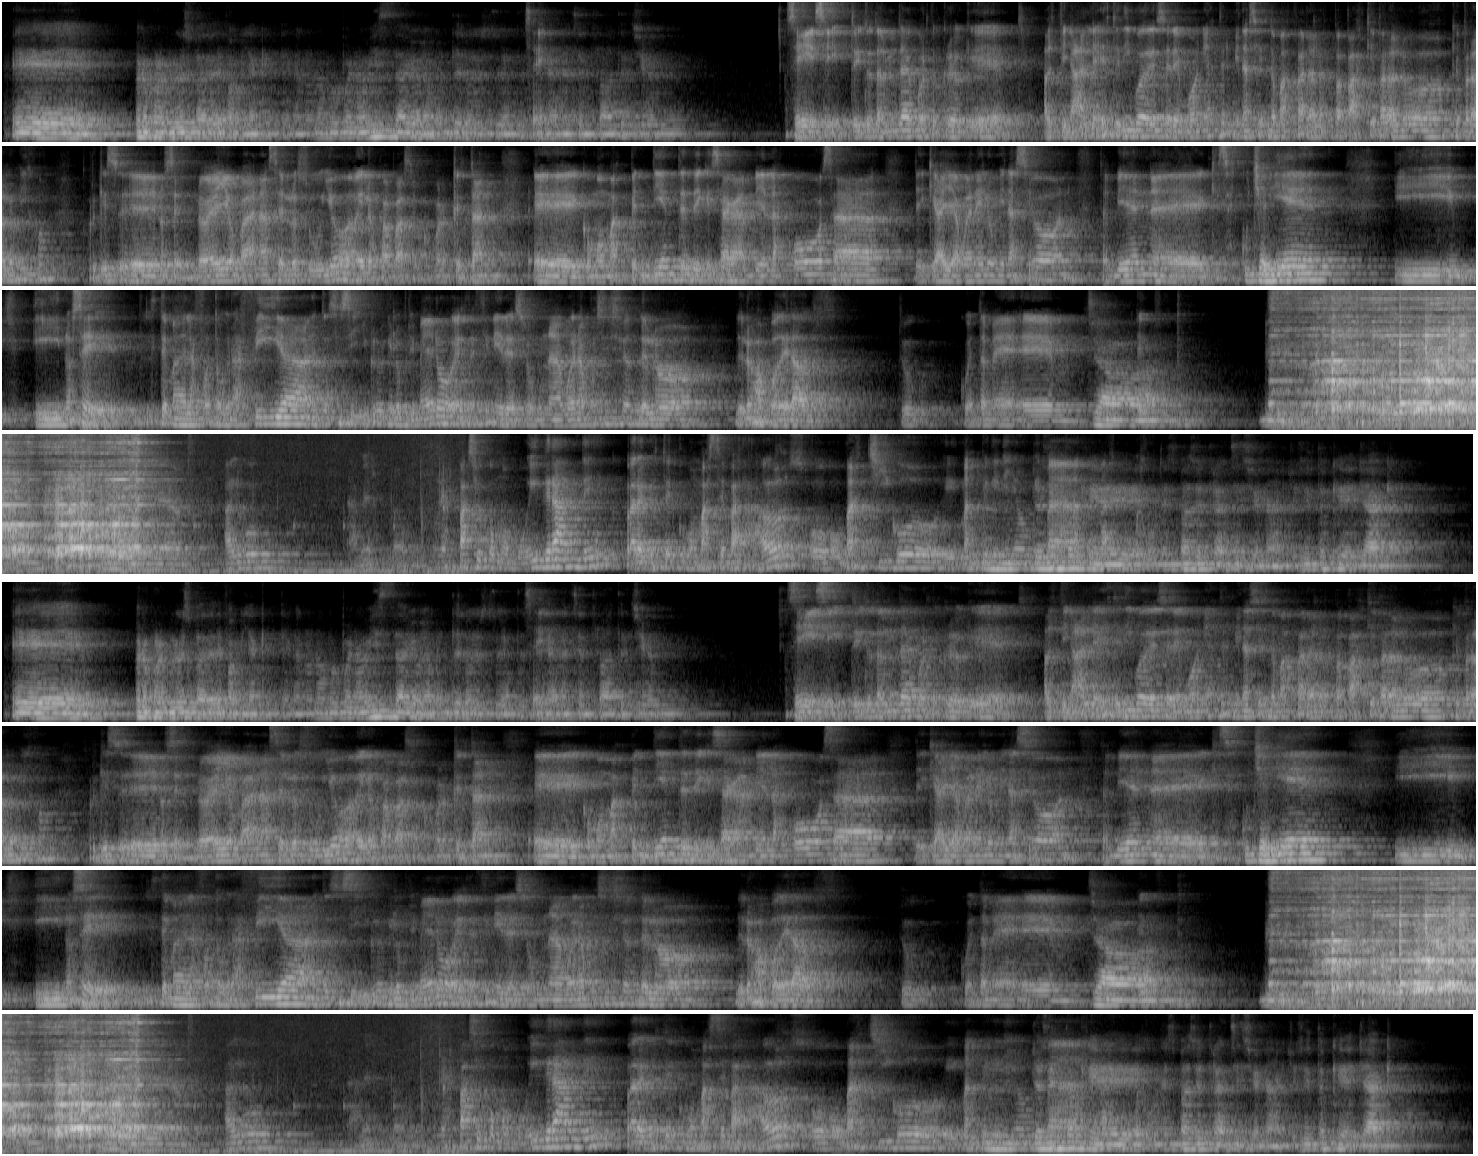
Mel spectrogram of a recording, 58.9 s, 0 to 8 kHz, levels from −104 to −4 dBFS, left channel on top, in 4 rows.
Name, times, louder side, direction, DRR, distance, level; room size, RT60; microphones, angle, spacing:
voice 1, 0.1-1.0 1.3-6.6 40.4-41.0 42.0-42.4 54.0-58.1, equal, 25° right, 3 dB, 1.4 m, -44 dB
voice 2, 7.8-36.4 36.8-37.7 38.5-38.6 39.1-40.5 40.8-41.0 42.1-44.6 45.2-46.1 46.4-46.8 47.7-55.7, left 2 dB, 65° left, 2 dB, 1.8 m, -44 dB
sound 1, 42.1-45.7 48.6-48.7, equal, ahead, 0.7 m, -31 dB
13.5 x 7.3 x 10.0 m, 1.5 s
head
